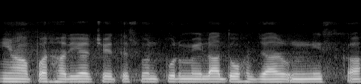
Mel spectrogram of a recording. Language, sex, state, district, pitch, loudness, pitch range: Hindi, male, Bihar, Saran, 125 Hz, -17 LUFS, 125-130 Hz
